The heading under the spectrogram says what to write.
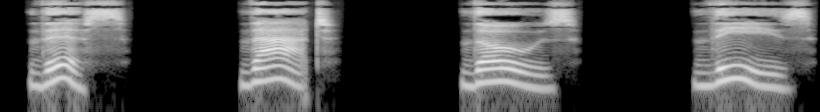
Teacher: Now practice the softer version of th where you let your tongue touch your teeth lightly but use your voice.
